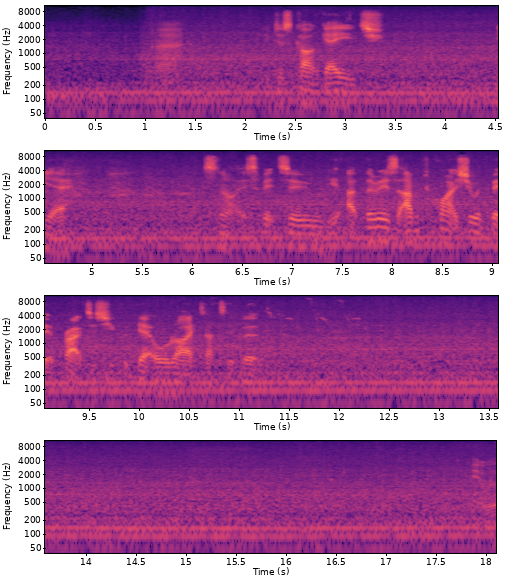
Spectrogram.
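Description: Grain pours into a trailer with a steady rush.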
